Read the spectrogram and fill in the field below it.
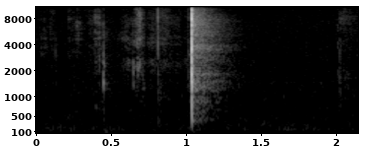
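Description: A plastic compact case snaps shut with a sharp click.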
